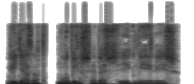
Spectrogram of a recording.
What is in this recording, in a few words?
Mobile Camera, voice male; GPS; HU; Igo 8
